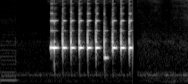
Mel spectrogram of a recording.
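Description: A phone ringtone sounds for an incoming call, a quick run of about ten bright, evenly spaced electronic beeps, loud and close, with a low hum before and after.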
